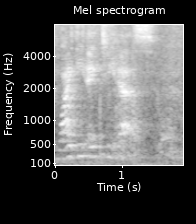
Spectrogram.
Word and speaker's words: Yeats: And it is by William Butler Yeats, Y-E-A-T-S. And it's pronounced Yeats, not Yeats, although I don't know why Yeats is Yeats and Yeats is Yeats. Irish as opposed to English, I suppose.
